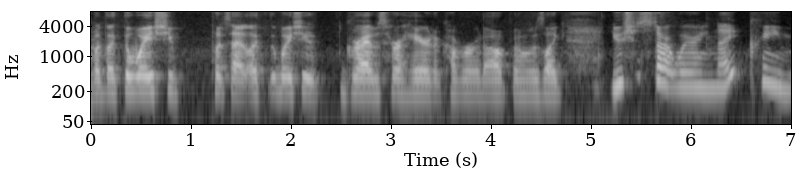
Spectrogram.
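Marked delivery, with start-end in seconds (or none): 5.2-7.0 gentle, calm, soothing delivery, pitched up. Retelling a character's mean line while covering her hair: imitating a calm voice. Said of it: "she says it such in a, like, calming s-, voice".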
